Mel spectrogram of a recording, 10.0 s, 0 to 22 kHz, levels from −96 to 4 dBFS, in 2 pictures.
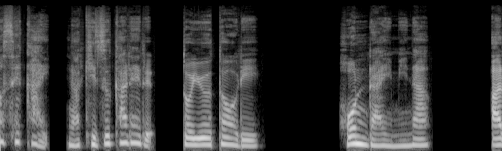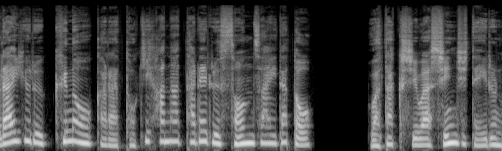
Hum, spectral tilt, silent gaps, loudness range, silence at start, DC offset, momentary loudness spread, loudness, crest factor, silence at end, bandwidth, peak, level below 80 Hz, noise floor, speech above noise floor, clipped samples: none; -5.5 dB/octave; 0.49-0.67 s, 1.55-1.83 s, 2.66-3.40 s, 4.32-4.91 s, 8.16-8.70 s; 2 LU; 0 s; under 0.1%; 11 LU; -20 LUFS; 20 dB; 0 s; 17.5 kHz; 0 dBFS; -62 dBFS; under -90 dBFS; over 71 dB; under 0.1%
